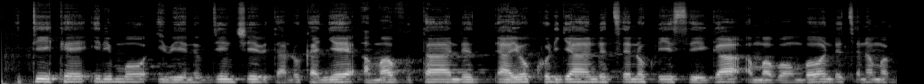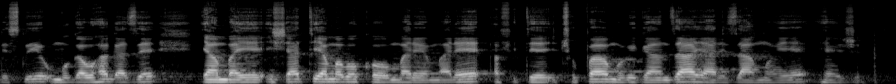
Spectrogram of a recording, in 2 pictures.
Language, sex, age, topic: Kinyarwanda, male, 25-35, finance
